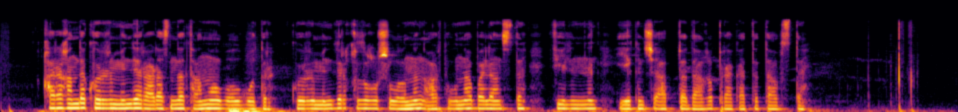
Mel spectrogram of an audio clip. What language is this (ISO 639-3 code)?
kaz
